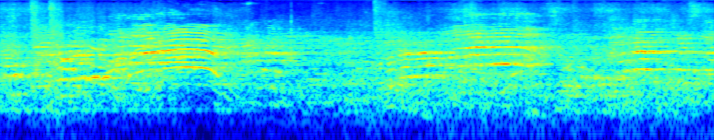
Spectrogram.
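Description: Young children shout sharply as they spar.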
